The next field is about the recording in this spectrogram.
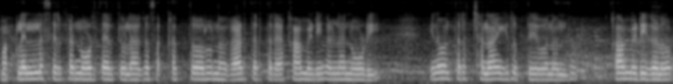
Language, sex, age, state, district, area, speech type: Kannada, female, 30-45, Karnataka, Mandya, urban, spontaneous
